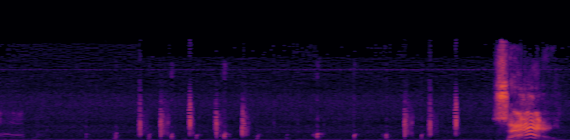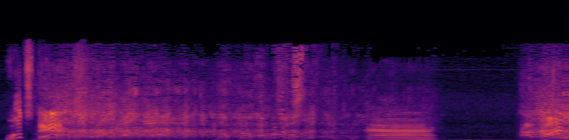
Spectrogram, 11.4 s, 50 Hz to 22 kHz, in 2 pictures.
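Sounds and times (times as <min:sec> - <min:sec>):
noisy sound: 0:00.0 - 0:11.3
speech: 0:05.0 - 0:07.2
laughter: 0:06.2 - 0:09.5, 0:10.9 - 0:11.3
cow mooing: 0:09.4 - 0:10.2.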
